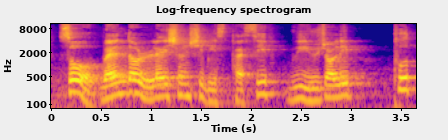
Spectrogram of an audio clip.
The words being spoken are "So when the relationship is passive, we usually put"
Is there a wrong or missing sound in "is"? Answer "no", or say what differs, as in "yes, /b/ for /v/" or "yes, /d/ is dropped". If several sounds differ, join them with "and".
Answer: yes, /s/ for /z/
